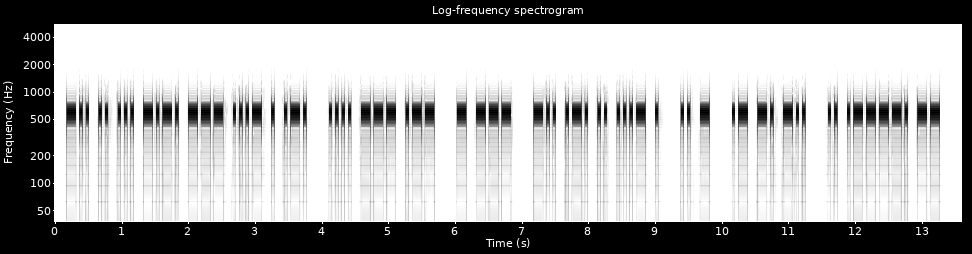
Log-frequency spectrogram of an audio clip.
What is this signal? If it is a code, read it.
Morse code, heard as a keyed tone, about 25 wpm, 600 Hz. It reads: DISCOVER HOW TO DRIVE IT AND I'M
